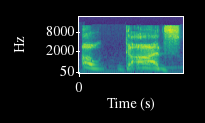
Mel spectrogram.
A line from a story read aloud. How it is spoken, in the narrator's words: gasps, staring in wide-eyed horror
